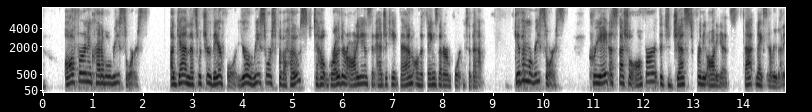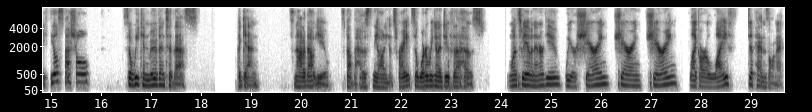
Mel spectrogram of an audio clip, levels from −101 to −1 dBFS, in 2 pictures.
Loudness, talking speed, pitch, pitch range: -19 LUFS, 190 wpm, 185 Hz, 160-215 Hz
